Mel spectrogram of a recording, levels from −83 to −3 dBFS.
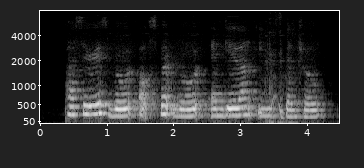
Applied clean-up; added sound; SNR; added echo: neural separator model SepFormer DNS4.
